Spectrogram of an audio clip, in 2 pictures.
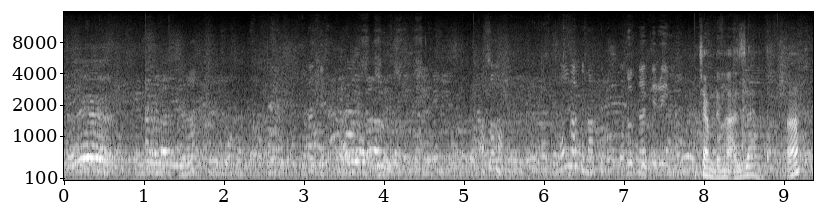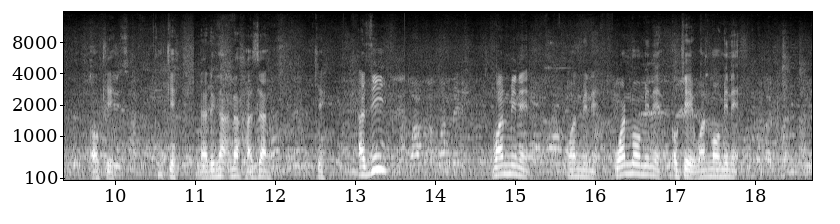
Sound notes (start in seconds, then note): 5.3 speaking Japanese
